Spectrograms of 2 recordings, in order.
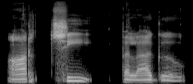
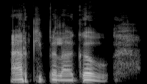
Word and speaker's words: archipelago: of the word as archie palago but this is not wrong it is not chi in in fact the real pronunciation is archipelago r key so the pronunciation of ch is often confusing sometimes it is pronounced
